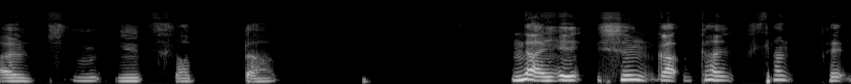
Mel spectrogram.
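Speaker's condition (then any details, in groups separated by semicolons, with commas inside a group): Brain lesion disability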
